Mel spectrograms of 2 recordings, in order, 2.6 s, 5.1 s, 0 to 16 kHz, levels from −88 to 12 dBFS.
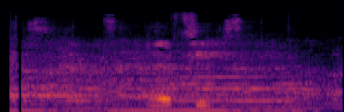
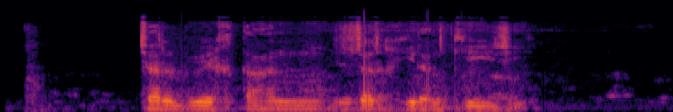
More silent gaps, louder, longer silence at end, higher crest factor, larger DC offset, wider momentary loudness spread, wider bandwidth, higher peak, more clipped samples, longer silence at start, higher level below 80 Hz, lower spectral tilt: neither; second, -38 LUFS vs -29 LUFS; second, 0 s vs 0.45 s; about the same, 22 dB vs 20 dB; neither; first, 12 LU vs 8 LU; about the same, 10.5 kHz vs 10 kHz; second, -16 dBFS vs -10 dBFS; neither; second, 0.05 s vs 0.2 s; first, -52 dBFS vs -58 dBFS; about the same, -4.5 dB/octave vs -5 dB/octave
